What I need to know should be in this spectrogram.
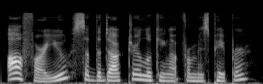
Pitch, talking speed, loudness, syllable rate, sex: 195 Hz, 250 wpm, -19 LUFS, 6.3 syllables/s, female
